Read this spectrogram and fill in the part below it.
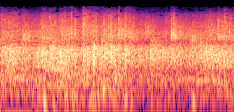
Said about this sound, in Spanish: Pero habrá alguien aquí que pueda aplaudir al Señor.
